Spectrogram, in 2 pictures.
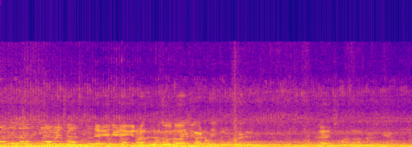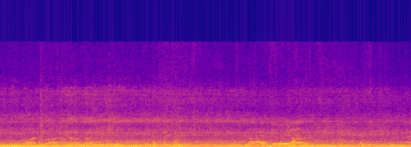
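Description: A steady motor drone, like an engine running, with people talking in the background over the first few seconds and again briefly near the end.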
